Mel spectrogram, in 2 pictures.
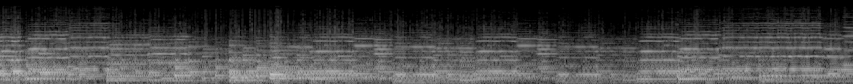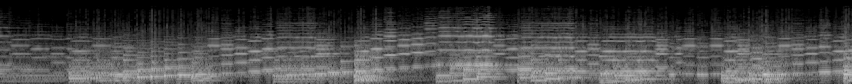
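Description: A steady 100 Hz buzz runs from start to finish, and the audio plays about 1.07 times too fast while its pitch stays roughly normal. This is a block size mismatch (truncated): one stage writes longer blocks than the next reads, which fits 512-sample writes, so each block's tail is discarded.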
